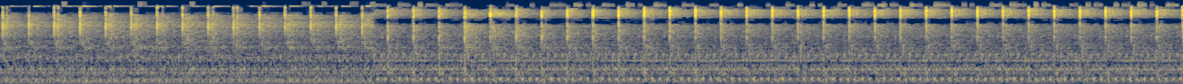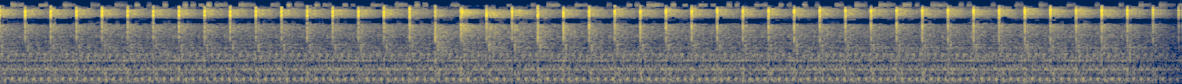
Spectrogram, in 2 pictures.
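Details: Shockwave therapy unit delivering steady rapid mechanical tapping, about two to three pulses a second, under music, during treatment for lower back pain and hip mobility.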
